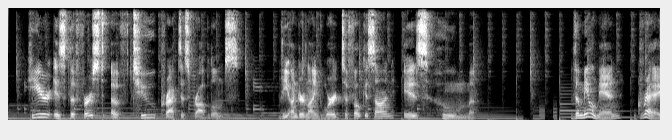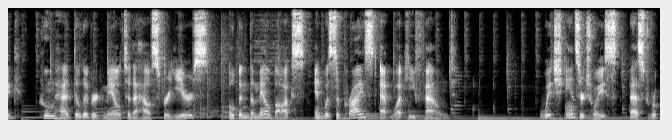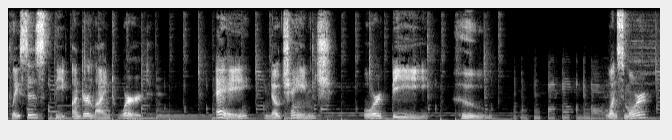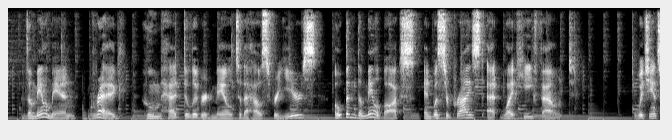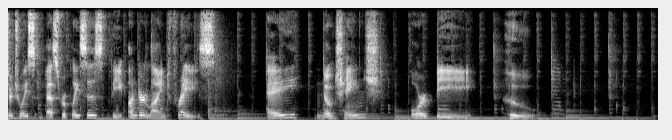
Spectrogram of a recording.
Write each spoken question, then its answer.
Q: Which answer choice best replaces the underlined word?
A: we should instead prefer answer choice B, who, to replace the whom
